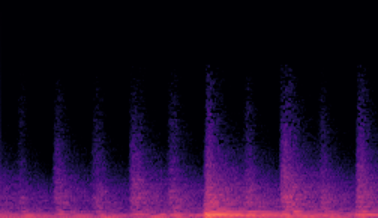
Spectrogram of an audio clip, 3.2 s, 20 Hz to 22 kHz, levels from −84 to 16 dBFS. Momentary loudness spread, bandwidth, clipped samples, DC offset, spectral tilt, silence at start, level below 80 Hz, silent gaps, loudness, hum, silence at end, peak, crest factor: 13 LU; 12 kHz; under 0.1%; under 0.1%; -6.5 dB/octave; 0 s; -46 dBFS; none; -26 LUFS; none; 0 s; -6 dBFS; 20 dB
